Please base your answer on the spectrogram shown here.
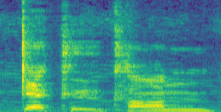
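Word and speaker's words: Gekkoukan: there when this happened to you ah Geck geeku hi that's how you that's how you pronounce it cool nice not that I was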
